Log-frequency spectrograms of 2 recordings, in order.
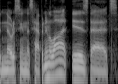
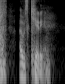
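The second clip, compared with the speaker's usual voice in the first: put-on, unconvincing sarcastic delivery. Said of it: "that didn't sound like you were kidding".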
